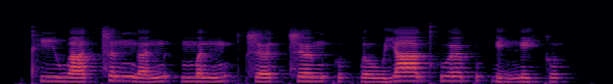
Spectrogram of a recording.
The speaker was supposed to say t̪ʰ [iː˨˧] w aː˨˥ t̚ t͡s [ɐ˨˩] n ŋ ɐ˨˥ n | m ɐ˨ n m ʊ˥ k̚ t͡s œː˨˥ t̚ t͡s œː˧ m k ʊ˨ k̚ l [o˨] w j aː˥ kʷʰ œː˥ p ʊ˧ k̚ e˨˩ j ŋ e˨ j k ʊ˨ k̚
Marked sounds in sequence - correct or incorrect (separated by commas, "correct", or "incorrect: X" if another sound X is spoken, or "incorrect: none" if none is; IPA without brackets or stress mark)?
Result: incorrect: iː˨, incorrect: ɐ˥, correct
